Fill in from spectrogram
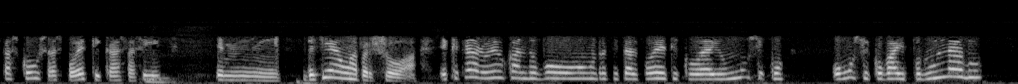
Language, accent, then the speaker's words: Galician; Carril, Galicia, Spain; como eu son de Carril, será da Ameixas.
